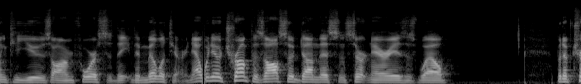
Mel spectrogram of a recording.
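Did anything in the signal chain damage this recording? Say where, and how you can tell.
Yes. At 2.02 to 2.06 s the speech cuts to silence for about 36 ms, just before "we know". When it returns, it has moved on rather than picking up where it stopped, which fits roughly 23 ms of audio going missing, about one codec frame. This is likely a Bluetooth dropout on the wireless link: a packet reached the headphones too late and was discarded, leaving the output muted until the next good packet.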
